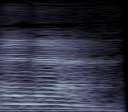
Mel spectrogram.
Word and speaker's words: ana: So you just read as ana. This is not ana, okay? Why is that? It's just the way it's written. Yes, it is written like this, but pronounced ana.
